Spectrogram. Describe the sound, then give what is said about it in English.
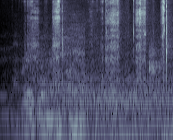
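Scissors snip through a dog's hair in several crisp, rasping cuts over a steady low murmur of voices. “I'm sitting on the ground with my mom, and she's cutting my dog's hair.”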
